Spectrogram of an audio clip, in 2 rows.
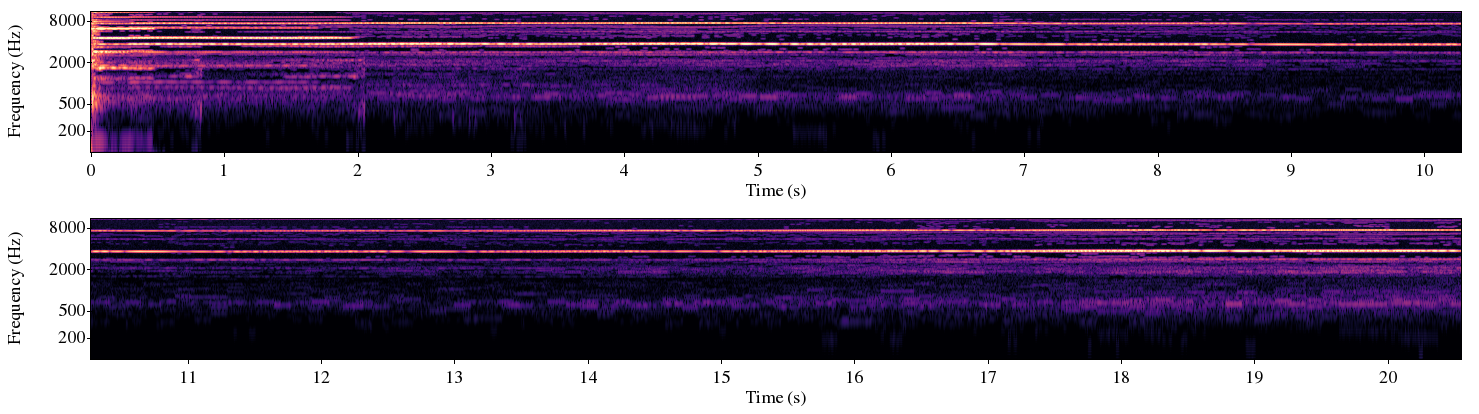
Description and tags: op-9 thriller
High-frequency sine sounds modified by LFOs
effects, fm, pads, sfx, sine, sinewaves, spectral, synthesis, thriller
